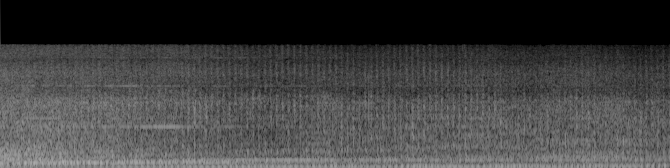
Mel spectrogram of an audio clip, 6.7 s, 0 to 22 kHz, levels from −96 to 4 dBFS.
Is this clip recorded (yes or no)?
yes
